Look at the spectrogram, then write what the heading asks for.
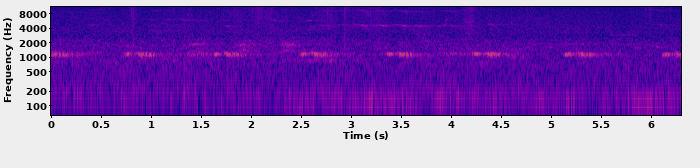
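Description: A bird calling one short note over and over, about once a second, over faint low outdoor background noise.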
